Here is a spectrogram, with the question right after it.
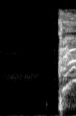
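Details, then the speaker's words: Adult male radio host with a scratchy throat coughing on air mid-talk, without a cough button. "Pardon me, I do have a scratchy throat, and I don't have a regular cough button set up here in this particular program. So my apologies."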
